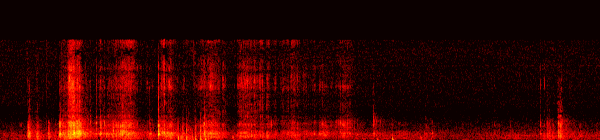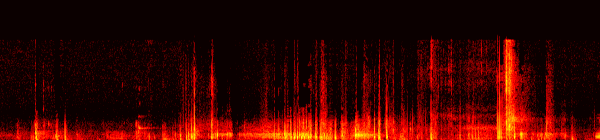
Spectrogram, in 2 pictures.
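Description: Wrapping paper being torn and crinkled by hand as a gift is unwrapped, in irregular crackling bursts, busiest and loudest about eight to ten seconds in.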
